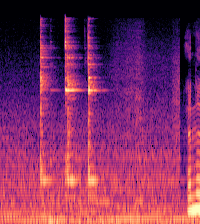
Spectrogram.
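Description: Three light glass clinks about a quarter second apart, the second one briefly ringing: metal tweezers tapping against the rim of a small glass beaker while a piece of cesium is dropped into chloroform.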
